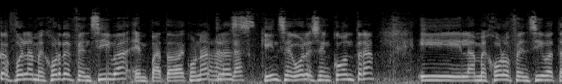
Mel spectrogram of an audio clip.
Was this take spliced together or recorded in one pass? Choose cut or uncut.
uncut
